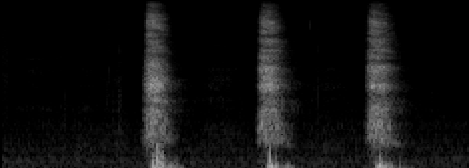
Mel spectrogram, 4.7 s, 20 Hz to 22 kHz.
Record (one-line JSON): {"exhalation_length": "4.7 s", "exhalation_amplitude": 6290, "exhalation_signal_mean_std_ratio": 0.34, "survey_phase": "beta (2021-08-13 to 2022-03-07)", "age": "18-44", "gender": "Female", "wearing_mask": "No", "symptom_cough_any": true, "symptom_runny_or_blocked_nose": true, "symptom_sore_throat": true, "symptom_fatigue": true, "symptom_headache": true, "symptom_other": true, "symptom_onset": "4 days", "smoker_status": "Never smoked", "respiratory_condition_asthma": false, "respiratory_condition_other": false, "recruitment_source": "Test and Trace", "submission_delay": "1 day", "covid_test_result": "Positive", "covid_test_method": "RT-qPCR", "covid_ct_value": 21.4, "covid_ct_gene": "ORF1ab gene", "covid_ct_mean": 22.2, "covid_viral_load": "53000 copies/ml", "covid_viral_load_category": "Low viral load (10K-1M copies/ml)"}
